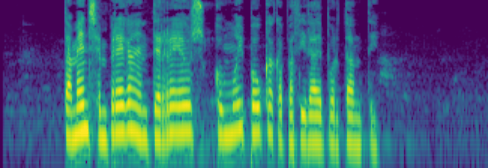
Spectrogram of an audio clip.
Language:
Galician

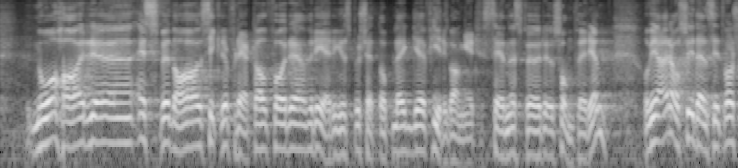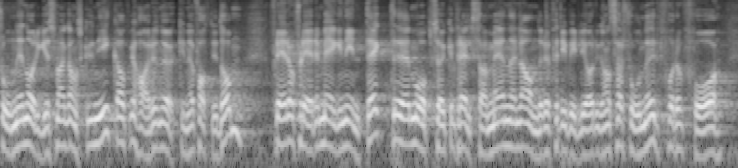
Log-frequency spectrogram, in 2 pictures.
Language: Norwegian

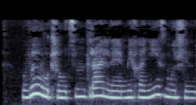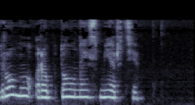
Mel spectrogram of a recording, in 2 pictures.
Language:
Belarusian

